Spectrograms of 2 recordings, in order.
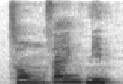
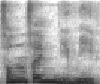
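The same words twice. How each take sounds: First: The word is said slowly and carefully. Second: The word is said quickly and smoothly.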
